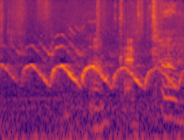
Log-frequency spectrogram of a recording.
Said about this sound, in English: I'm always so scared when I hear sirens because I'm like, where do I go? Like, where are they and where do I go? Where do I go?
